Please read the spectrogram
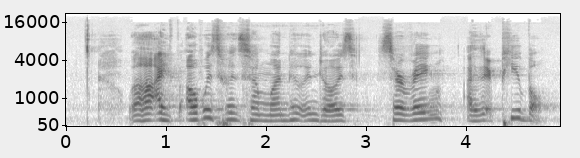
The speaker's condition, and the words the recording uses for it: Ataxia. Talking with halting, slurred speech and walking like a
